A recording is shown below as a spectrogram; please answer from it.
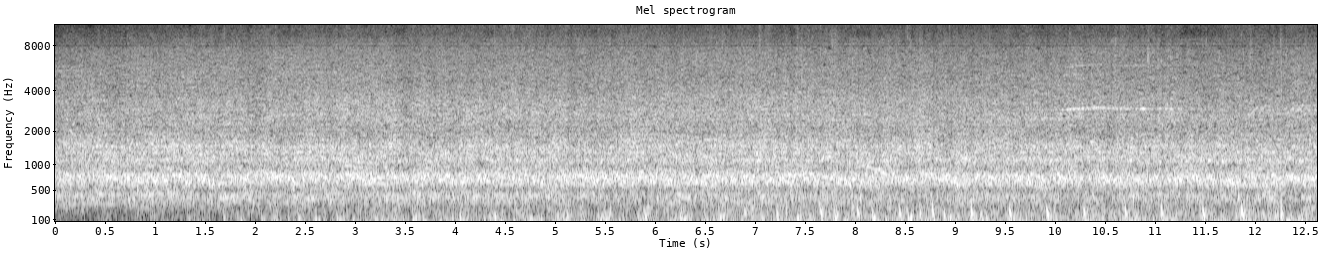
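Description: Large arena crowd yelling loudly and steadily, a sustained mass of voices with no break.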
